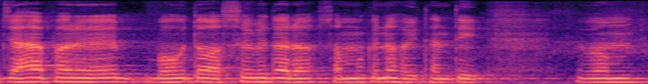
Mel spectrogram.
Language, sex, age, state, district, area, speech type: Odia, male, 18-30, Odisha, Ganjam, urban, spontaneous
